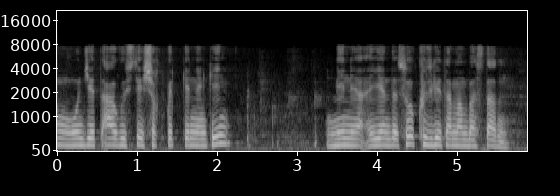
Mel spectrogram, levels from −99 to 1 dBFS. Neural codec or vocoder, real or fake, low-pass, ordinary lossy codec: none; real; none; none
